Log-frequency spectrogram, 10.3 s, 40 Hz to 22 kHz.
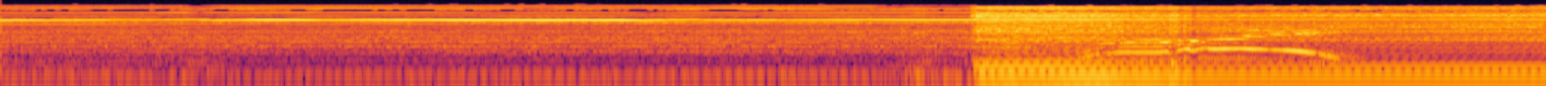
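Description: Milo v1.5 mini mill's spindle running with a steady high whine; about six and a half seconds in, the 6 mm single-flute end mill bites into the plastic block and the sound suddenly gets louder with a heavy hum of cutting. A second whine rises and falls in pitch as the table moves during the cut.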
